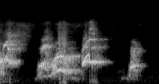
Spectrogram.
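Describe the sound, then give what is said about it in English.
Dogs barking loudly, a quick burst of three or four overlapping barks followed by a shorter final yelp, with no one talking. “Dogs go crazy.”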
